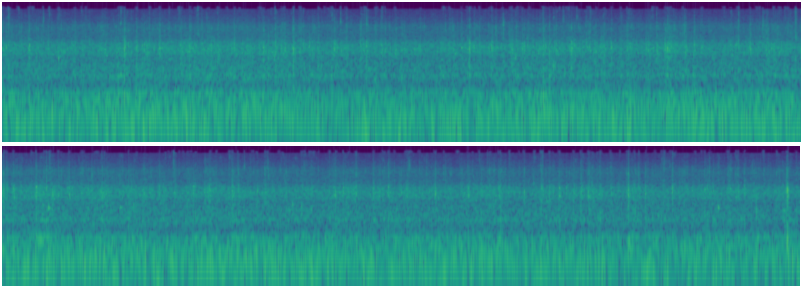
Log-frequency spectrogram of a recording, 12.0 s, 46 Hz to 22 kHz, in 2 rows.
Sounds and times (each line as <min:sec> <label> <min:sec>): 0:00.0 Rain in gutters 0:11.9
